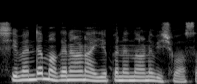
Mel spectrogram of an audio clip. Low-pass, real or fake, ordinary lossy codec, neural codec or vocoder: 7.2 kHz; real; none; none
